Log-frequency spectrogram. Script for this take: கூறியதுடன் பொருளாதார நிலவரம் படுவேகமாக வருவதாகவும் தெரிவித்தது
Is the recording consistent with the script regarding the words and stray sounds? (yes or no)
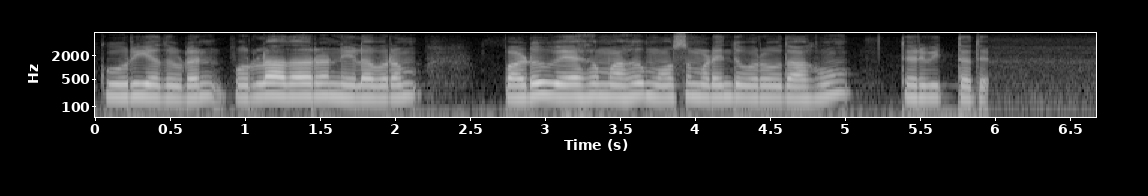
no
